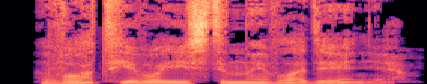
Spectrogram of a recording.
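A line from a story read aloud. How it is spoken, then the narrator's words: Female mutter. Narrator (Russian): пробормотала охотница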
